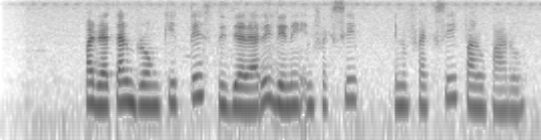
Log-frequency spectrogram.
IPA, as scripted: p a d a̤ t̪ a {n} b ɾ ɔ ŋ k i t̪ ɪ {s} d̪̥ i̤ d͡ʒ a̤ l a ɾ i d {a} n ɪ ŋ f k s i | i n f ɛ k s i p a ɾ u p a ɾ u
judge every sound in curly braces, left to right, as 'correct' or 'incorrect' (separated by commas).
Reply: correct, correct, incorrect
